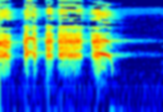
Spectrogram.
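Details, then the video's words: Red junglefowl crow used as a lure by trappers before entering the forest: one quick, clipped series of five harsh, hoarse syllables over about a second, the last dropping in pitch. "Pikat Ayam Hutan Pakai Suara Ini"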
